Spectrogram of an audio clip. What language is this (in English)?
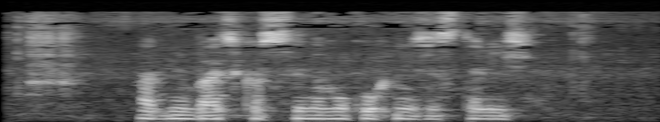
Belarusian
